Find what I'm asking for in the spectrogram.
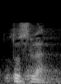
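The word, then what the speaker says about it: تصلى: Bacanya apa di situ? Tasla. Enggak ada harokatnya di situ ya. Kitab kuning antum ada harokatnya enggak sih? – Ada. Tusla. – Tusla. Ya bacalah tusla karena sepertinya beliau lebih condong ke tusla.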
